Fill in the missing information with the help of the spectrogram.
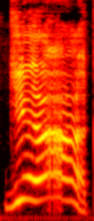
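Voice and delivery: high yelled "yeah"; battle cry. Acted. Armor swinging a car around, high whooping cry. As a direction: let out a high charging whoop. Car comes flying over.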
